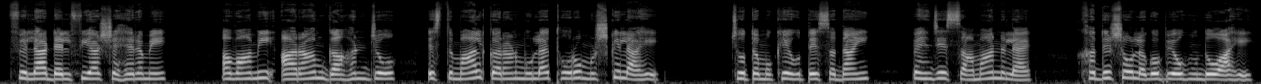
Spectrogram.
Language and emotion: Sindhi, fearful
